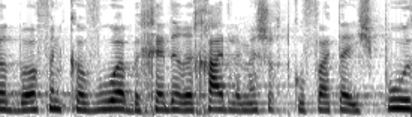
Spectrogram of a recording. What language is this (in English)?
Hebrew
